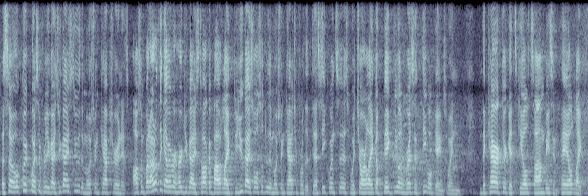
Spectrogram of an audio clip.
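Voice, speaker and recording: A man asks a rambling, casual question from the audience. He talks quickly in a high voice, and the hall adds echo and noise. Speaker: audience member asking a question. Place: large indoor convention hall. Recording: echoey hall, noisy, audience microphone.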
